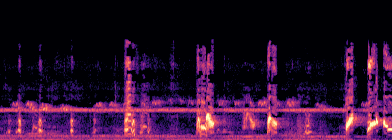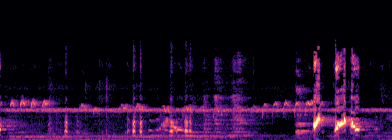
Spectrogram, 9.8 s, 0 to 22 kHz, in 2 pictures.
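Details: Contest singing from a Hòa Bình red-whiskered bulbul, Vietnam, 30 May 2023: quick chirpy, slurred notes in irregular clusters, louder bursts roughly every second or two, with a long quiet stretch before a final burst. A thin constant whine runs underneath.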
